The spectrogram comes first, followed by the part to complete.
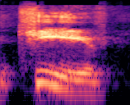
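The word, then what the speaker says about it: Kyiv: AP to change the the spelling and the pronunciation of Kiev which is the more Russian way of doing it to keev they did it immediately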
